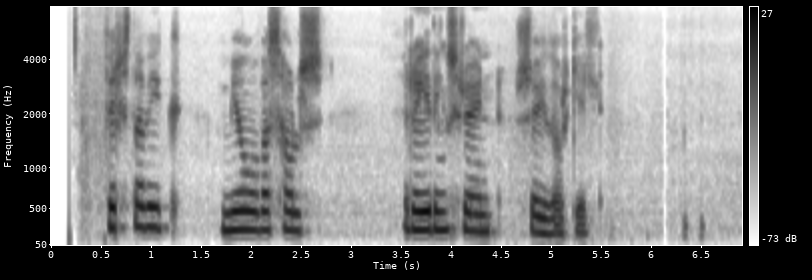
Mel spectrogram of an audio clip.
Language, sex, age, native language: Icelandic, female, 18-19, Icelandic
